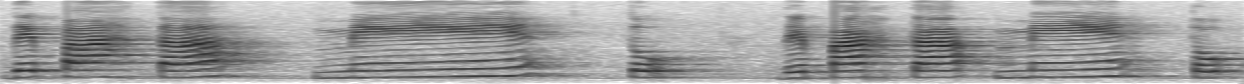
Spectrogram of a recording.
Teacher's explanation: Esse em é como se fosse um E com um tio. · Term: dígrafo vocálico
